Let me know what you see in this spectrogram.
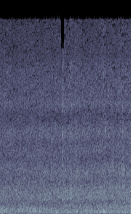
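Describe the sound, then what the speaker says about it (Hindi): Ganga water gushes steadily out inside Bhairavnath cave, a loud, continuous rushing flow close by with no breaks. "ये गंगा जल यहाँ पे आके निकल रहा है"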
